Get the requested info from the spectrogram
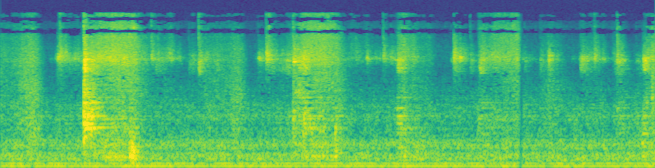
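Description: Hands mixing dry potting soil and perlite in a stainless steel bowl: faint, uneven rustling, with one louder scuff about a second in.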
